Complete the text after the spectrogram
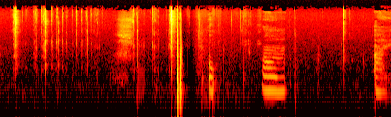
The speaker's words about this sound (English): Yeah, so I'm just not gonna use hair cutting scissors. I'm gonna use, like, normal scissors.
